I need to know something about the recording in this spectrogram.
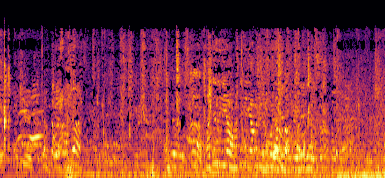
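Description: Several men shout urgently close by.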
